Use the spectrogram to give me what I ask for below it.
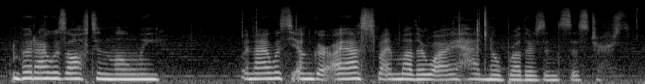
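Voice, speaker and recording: An actress playing a gentle young girl with a high, mellow voice. She is troubled and plaintive, speaking simply and earnestly in a fantasy radio drama over music. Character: gentle, troubled girl, an unwanted only child's sister.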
